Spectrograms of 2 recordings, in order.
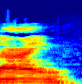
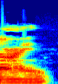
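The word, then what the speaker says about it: عين: Arabic was pronouncing the Ayn. It is in the throat, but it's a consonant. It's not a vowel.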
